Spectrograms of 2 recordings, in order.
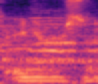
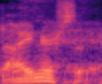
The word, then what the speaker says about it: Einarson: But even Kerri's last name is pronounced Einarson, and we sometimes get a little guilty. Amazing, it's going to Einarson, so we'll try to be better. That one I did know, but I've met people with the same last name, spelt the same way, and they pronounced it Einarson.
